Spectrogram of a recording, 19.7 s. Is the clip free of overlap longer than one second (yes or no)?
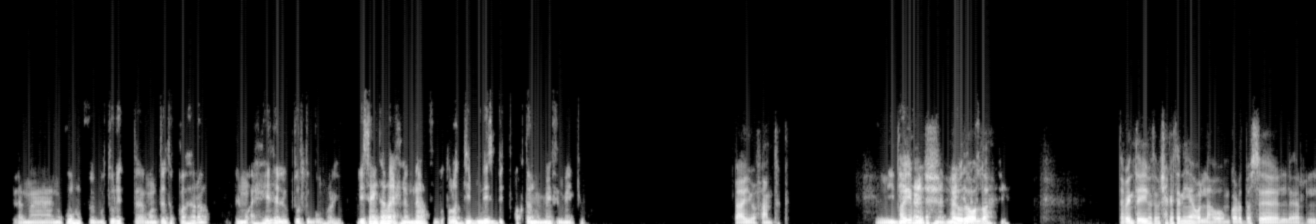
no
